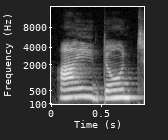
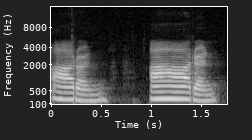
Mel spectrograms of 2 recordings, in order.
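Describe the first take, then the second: First: The d is a full, hard d sound. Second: The d is a light flap, like an l. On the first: The speaker calls it wrong. "I don't가 아니고" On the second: The speaker calls it right. "flap D 또 있지요"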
